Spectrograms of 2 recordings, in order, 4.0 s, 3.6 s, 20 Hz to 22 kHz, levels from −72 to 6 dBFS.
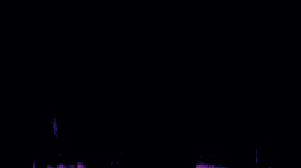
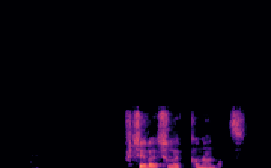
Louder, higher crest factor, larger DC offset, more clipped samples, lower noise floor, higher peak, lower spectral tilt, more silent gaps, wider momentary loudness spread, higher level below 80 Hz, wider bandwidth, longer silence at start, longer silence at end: second, -52 LUFS vs -25 LUFS; about the same, 20 dB vs 22 dB; neither; neither; about the same, -88 dBFS vs under -90 dBFS; second, -36 dBFS vs -6 dBFS; first, -6.5 dB/octave vs -2.5 dB/octave; first, 2.36-2.55 s vs none; first, 19 LU vs 13 LU; second, -86 dBFS vs -72 dBFS; second, 7.4 kHz vs 8.2 kHz; second, 0.6 s vs 1.65 s; about the same, 0.4 s vs 0.35 s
